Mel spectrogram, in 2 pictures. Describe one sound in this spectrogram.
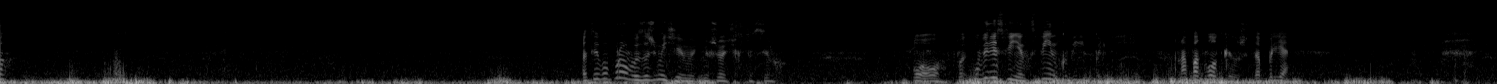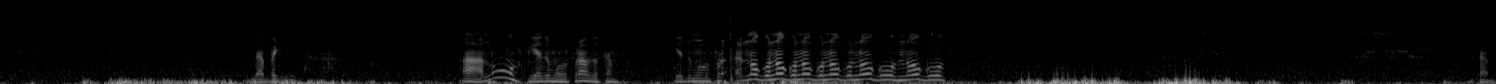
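Wind rumbles across the microphone on open water.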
